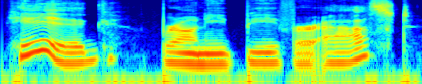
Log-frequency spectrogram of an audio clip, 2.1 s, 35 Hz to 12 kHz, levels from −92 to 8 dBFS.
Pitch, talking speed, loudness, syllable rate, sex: 185 Hz, 115 wpm, -16 LUFS, 3.9 syllables/s, female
